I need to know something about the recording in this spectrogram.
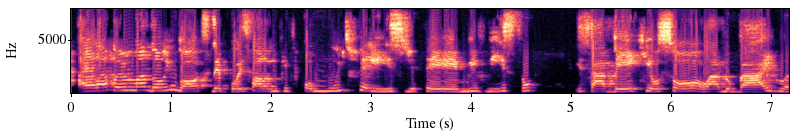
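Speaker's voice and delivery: normal talking voice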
